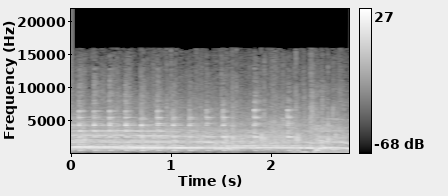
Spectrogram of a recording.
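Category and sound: crowd, audience cheering and applauding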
